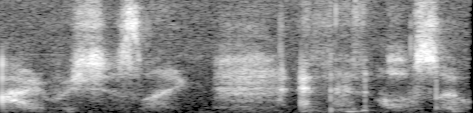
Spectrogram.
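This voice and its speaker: Man, hushed whisper with crisp, bright edge; loose, slangy ASMR rambling. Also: moderate pace. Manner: casual, rambling, slangy, mildly profane. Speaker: ASMR video creator. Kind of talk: whispered ASMR ramble about old toys.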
